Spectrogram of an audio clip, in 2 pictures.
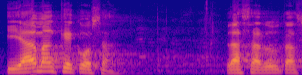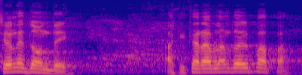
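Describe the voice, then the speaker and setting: A man's voice: on the high side, expressive, unhurried, a bit bright, some chatter behind. Man preaching in a reverberant hall. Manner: plain-spoken, asks the congregation questions, jokes. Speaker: pastor. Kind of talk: conversational sermon.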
